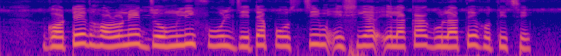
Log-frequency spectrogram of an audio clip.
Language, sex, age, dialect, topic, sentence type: Bengali, female, 25-30, Western, agriculture, statement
